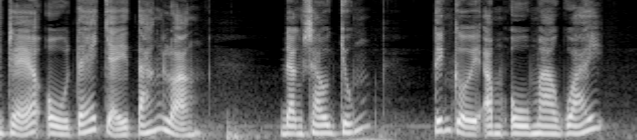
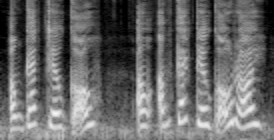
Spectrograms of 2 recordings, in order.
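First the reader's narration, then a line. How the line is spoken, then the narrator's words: Child suddenly shouting. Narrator (Vietnamese): Một đứa bỗng hét lên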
